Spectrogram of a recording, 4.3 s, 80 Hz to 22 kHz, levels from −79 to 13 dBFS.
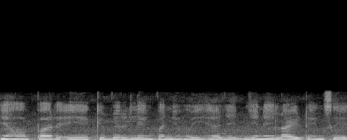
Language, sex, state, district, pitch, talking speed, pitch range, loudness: Hindi, female, Bihar, Purnia, 250 Hz, 165 wpm, 245-260 Hz, -12 LUFS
